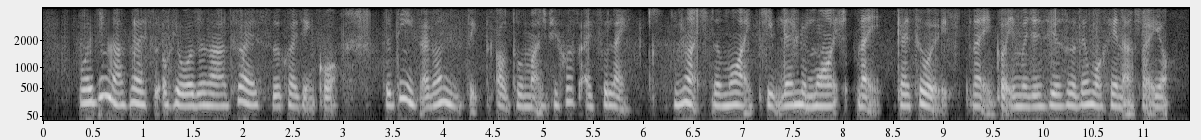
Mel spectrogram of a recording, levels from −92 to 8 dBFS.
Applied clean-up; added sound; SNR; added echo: neural mask model Resemble Enhance denoiser.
